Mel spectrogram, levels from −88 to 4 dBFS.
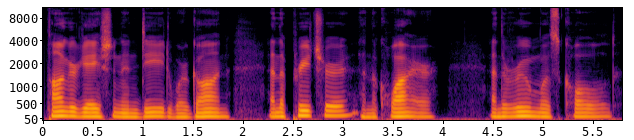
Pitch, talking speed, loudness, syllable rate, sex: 120 Hz, 165 wpm, -18 LUFS, 4.6 syllables/s, male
